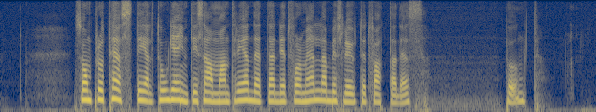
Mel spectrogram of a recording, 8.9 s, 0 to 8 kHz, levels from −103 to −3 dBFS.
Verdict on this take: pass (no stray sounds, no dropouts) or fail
pass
